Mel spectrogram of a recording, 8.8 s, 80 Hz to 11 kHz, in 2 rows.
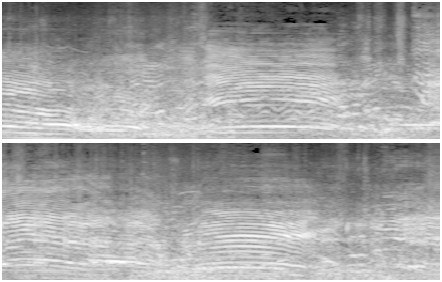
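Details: Sahiwal bull calves lowing at Ambari market, Dinajpur, Bangladesh, early Ramadan, 11 March 2024: a run of repeated arching moos, one after another every second or two, overlapping at times, with crowd noise beneath.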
